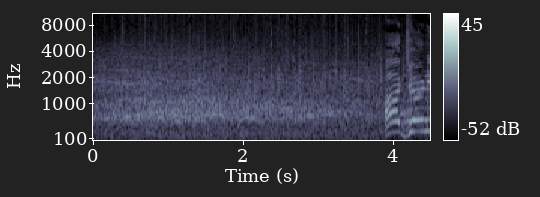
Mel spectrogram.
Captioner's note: applause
